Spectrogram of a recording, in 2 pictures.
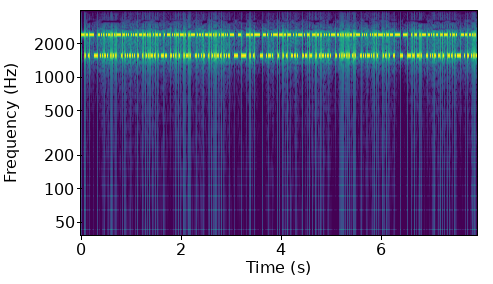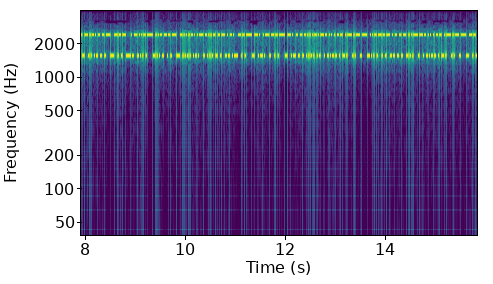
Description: RTTY, about 45.45 baud. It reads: ORDERS FLASHED FROM THE NEW JERSEYS TOWERING RADIO MASTS ORDERING THE THIRD FLEETS NINE FLEET
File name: fsk850 / battleshipnj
